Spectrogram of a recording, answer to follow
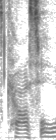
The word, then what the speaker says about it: Kastl: Well, I'll start with my last name is Castle spelled K A S TL. And you can't say your last name's Castle without people spelling it CL. So that people would pronounce K A Sl correctly.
